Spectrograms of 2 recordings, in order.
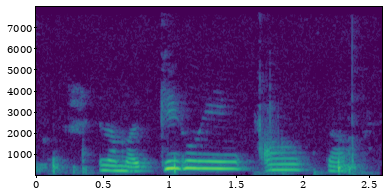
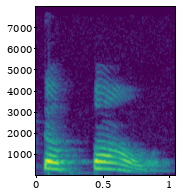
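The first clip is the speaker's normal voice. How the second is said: loud, higher insistent order; stern teacher command; 4 semitones higher, 14 dB louder than usual. Acted. Teacher ordering mean girl to phone, stern acted command. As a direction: cut off the protest loudly.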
